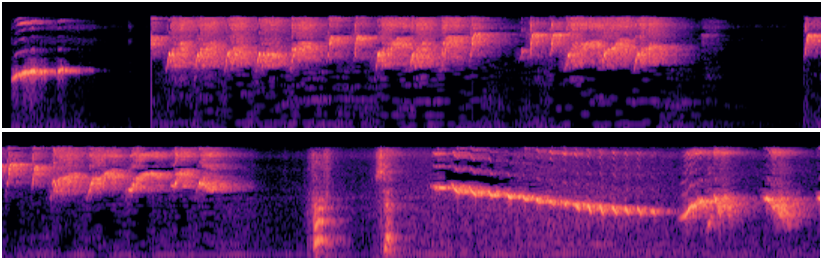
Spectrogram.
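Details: Caged Medan-type white-rumped shama in full, vigorous song: dense bursts of high, varied whistles and rattling trills with short pauses, then a long descending whistled glide and rising notes near the end.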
